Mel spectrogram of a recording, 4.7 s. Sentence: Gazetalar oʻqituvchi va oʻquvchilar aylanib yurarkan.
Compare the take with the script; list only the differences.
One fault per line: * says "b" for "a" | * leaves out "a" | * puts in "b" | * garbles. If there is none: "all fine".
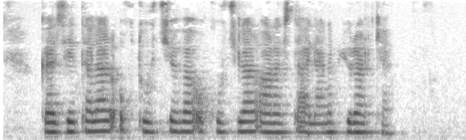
* puts in "orasida"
